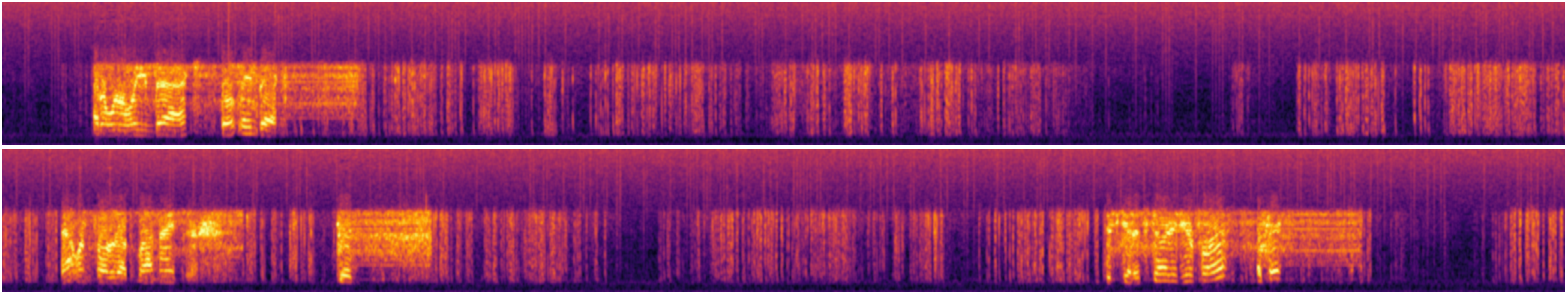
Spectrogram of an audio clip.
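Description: Spacewalk radio chatter: voices squeezed into a thin, narrow-band radio sound with a hiss behind them, coming in several louder bursts: about a second in, around the middle, and near the end.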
